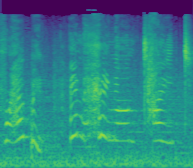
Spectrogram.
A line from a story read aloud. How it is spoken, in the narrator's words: screamed Sarcasta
